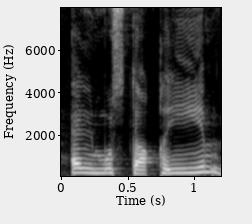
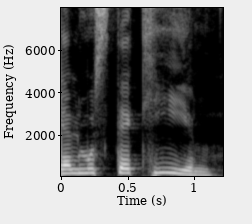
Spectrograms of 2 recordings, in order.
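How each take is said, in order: First: The q sound is heavy and deep. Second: The q sound is light, like a k. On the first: The speaker calls it right. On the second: The speaker calls it wrong.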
